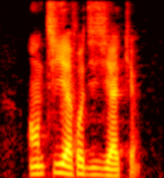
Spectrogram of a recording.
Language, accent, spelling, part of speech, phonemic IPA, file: French, France, antiaphrodisiaque, adjective / noun, /ɑ̃.ti.a.fʁɔ.di.zjak/, LL-Q150 (fra)-antiaphrodisiaque.wav
- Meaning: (adjective) antiaphrodisiac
